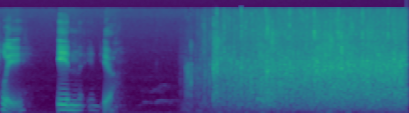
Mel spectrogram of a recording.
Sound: applause

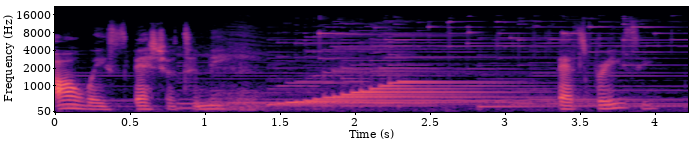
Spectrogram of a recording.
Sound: breezy chiming

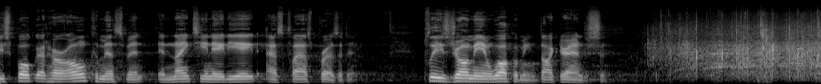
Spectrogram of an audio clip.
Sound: applause

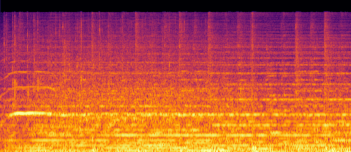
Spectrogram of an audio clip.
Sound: audience applauding; stately music

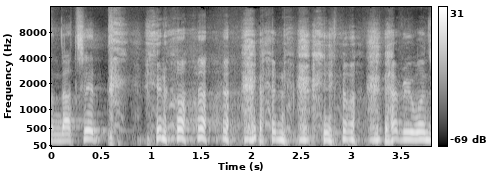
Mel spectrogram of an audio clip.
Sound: laughter

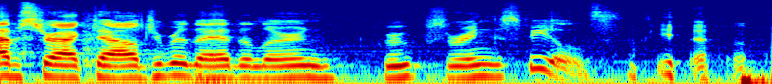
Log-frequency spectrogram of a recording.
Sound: laugh

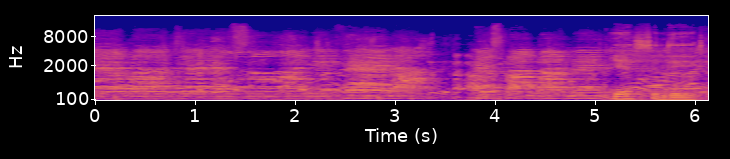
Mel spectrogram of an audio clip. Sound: indistinct conversations

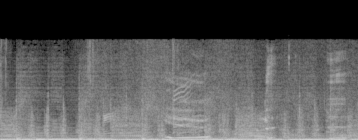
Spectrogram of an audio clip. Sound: gagging

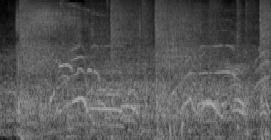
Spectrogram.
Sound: screaming

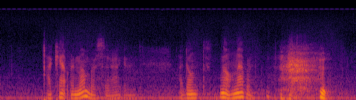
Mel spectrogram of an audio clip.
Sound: D'Arnault chuckles

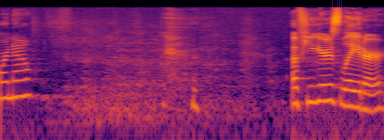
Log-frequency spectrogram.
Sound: audience laughs; chuckles

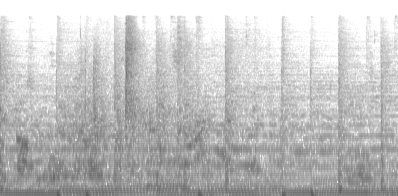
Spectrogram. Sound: snapping

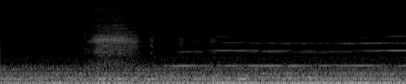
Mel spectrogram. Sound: Ian sobs

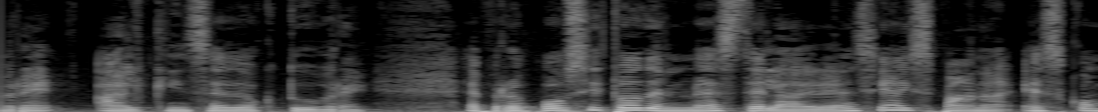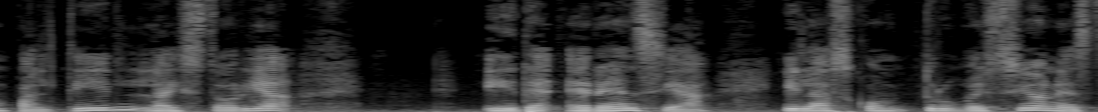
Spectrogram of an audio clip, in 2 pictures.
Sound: speaking spanish

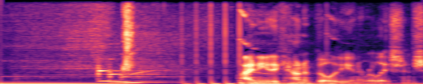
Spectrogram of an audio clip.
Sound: techno music continues; techno bleeping

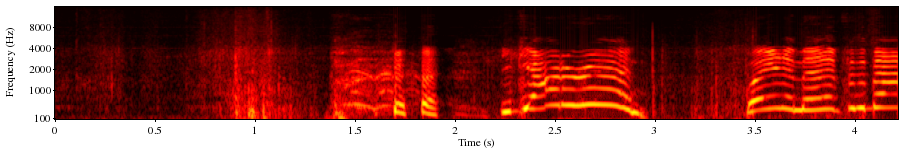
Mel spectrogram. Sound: laughs

